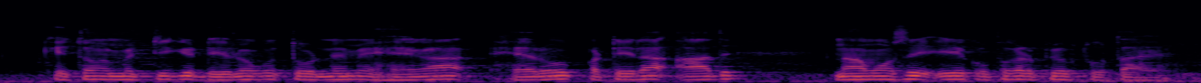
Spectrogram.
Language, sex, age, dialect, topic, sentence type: Hindi, male, 25-30, Kanauji Braj Bhasha, agriculture, statement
